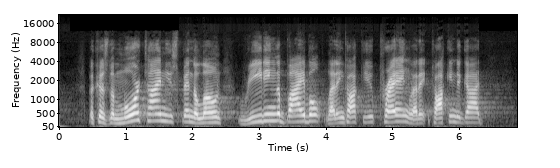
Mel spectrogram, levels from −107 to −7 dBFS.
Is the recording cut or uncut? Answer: cut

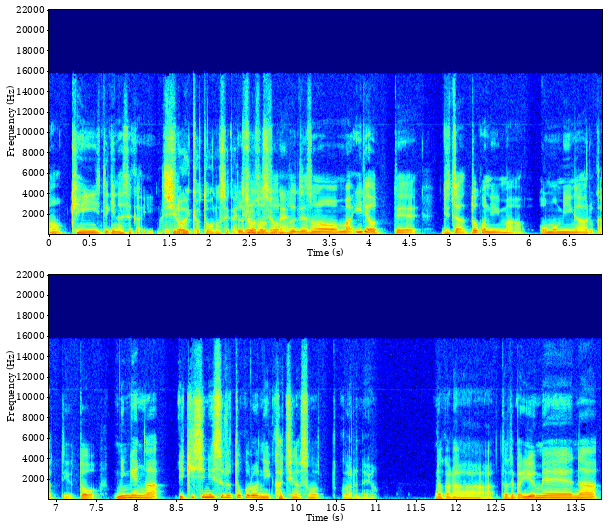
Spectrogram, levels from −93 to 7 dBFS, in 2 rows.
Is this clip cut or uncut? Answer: uncut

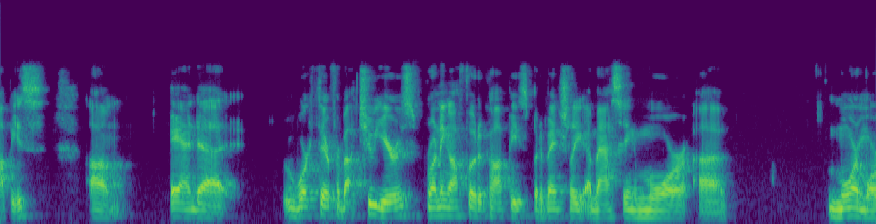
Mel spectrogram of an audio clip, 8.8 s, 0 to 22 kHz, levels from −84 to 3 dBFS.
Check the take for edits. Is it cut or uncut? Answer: uncut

